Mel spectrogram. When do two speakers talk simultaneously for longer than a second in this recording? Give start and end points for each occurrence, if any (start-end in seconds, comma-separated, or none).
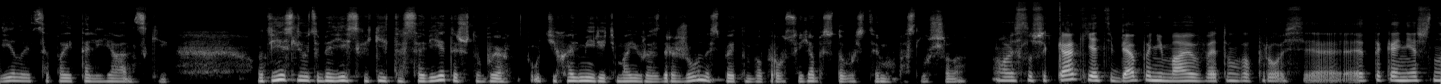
none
